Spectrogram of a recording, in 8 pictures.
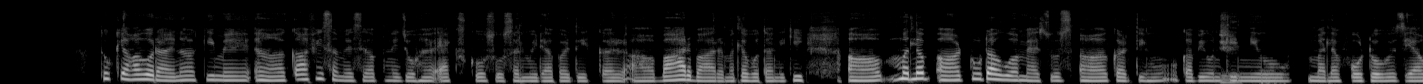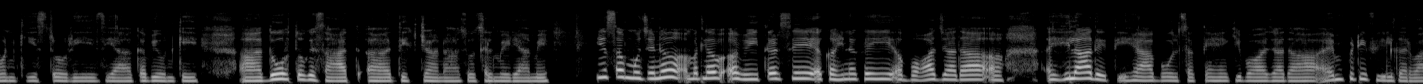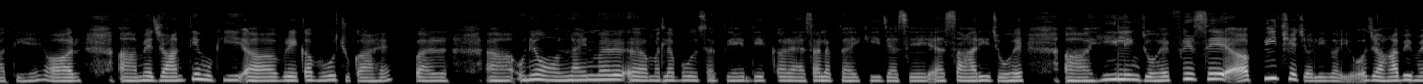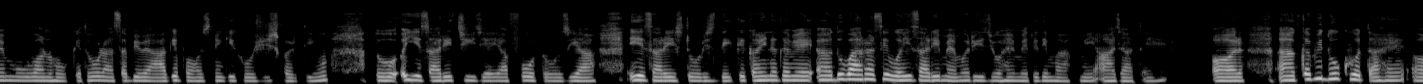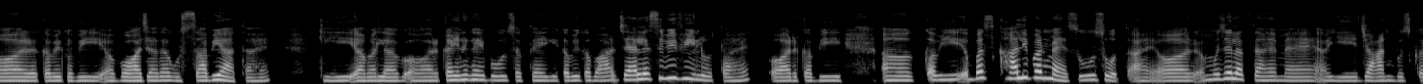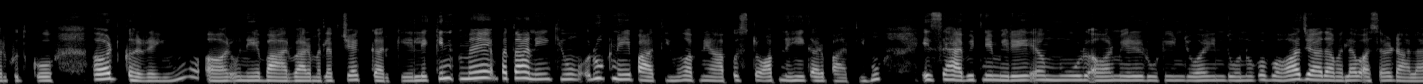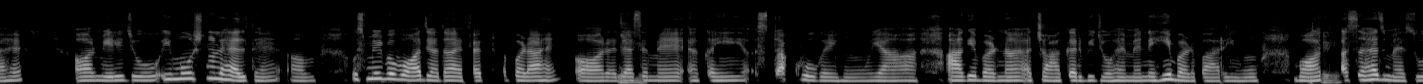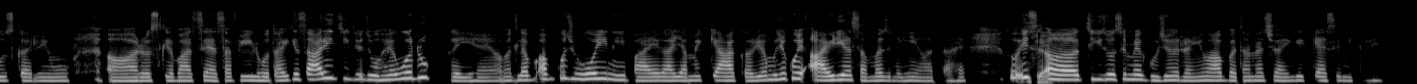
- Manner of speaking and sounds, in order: in English: "एक्स"; in English: "न्यू"; in English: "फ़ोटोज़"; in English: "स्टोरीज़"; in English: "एम्पटी फ़ील"; in English: "ब्रेकअप"; in English: "हीलिंग"; in English: "मूव ऑन"; in English: "फ़ोटोज़"; in English: "स्टोरीज़"; in English: "मेमोरीज़"; in English: "जेलेसी"; in English: "फ़ील"; in English: "हर्ट"; in English: "चेक"; in English: "स्टॉप"; in English: "हैबिट"; in English: "मूड"; in English: "रूटीन"; in English: "इमोशनल हेल्थ"; in English: "इफेक्ट"; in English: "स्टक"; in English: "फ़ील"; in English: "आईडिया"
- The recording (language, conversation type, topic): Hindi, advice, सोशल मीडिया पर अपने पूर्व साथी को देखकर बार-बार मन को चोट क्यों लगती है?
